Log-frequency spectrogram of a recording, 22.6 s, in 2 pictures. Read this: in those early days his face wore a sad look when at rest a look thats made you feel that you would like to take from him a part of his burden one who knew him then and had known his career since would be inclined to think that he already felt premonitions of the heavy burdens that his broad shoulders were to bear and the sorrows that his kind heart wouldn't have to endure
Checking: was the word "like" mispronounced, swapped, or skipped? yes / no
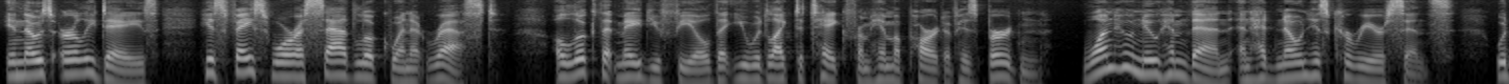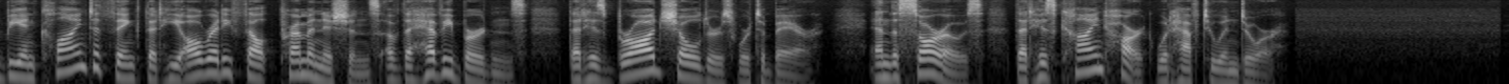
no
